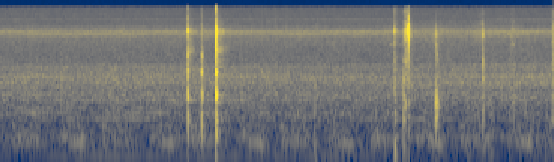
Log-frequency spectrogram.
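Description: Sharp clicks and knocks of a small plastic flask being handled and set down on a tile floor: a quick run of three about two and a half seconds in, the last the loudest, then a few more around five to six and a half seconds in.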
